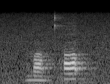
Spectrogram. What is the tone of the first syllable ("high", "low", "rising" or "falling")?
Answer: low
